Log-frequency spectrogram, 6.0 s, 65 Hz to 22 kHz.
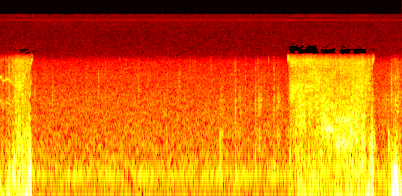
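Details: Owl mother feeding her two owlets at breakfast, 7am on 7 March 2010, the young competing for food; a short rasping hiss burst, then a longer broad, breathy begging hiss lasting over a second, with faint clicks between.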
